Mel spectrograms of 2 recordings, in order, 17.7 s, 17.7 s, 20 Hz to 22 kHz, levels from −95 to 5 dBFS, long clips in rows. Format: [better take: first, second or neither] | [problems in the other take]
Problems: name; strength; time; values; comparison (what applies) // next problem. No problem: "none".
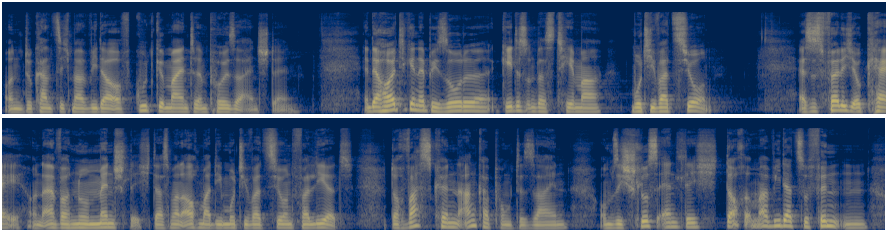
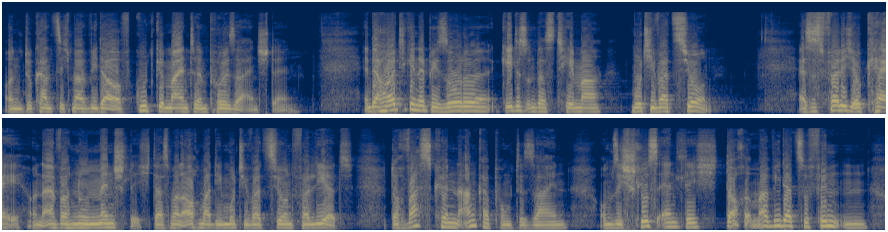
first | distortion; slight; 7% of the sound clipped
